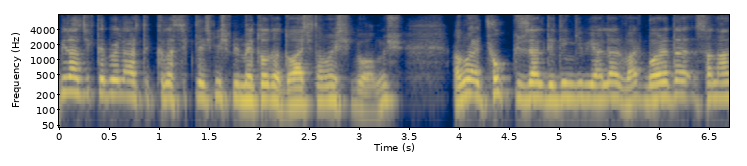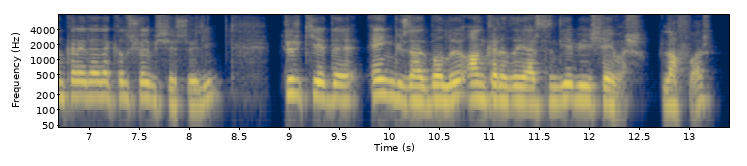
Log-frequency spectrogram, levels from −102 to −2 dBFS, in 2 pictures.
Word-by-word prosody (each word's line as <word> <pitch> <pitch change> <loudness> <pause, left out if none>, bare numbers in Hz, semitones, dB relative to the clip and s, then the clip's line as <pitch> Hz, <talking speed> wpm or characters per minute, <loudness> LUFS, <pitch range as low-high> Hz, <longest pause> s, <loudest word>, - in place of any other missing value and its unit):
birazcık 215 -1 -1
da, 205 -1 +1
böyle, 200 -1 +2
artık 180 -2 -5
klasikleşmiş 170 +1 -4
bir - - 0
metoda 160 0 +1
doğaçlamış 140 +2 0
gibi 125 -3 -10
olmuş. 135 +11 -7 0.5
Ama 190 -4 +3
çok 210 +5 +1
güzel 170 -1 +1
dediğin 165 +1 0
gibi 165 0 -5
yerler 165 +2 +1
var. 150 +2 -4
Bu 160 - +3
arada 180 +1 +1
sana 175 +5 -4
Ankara'yla 180 +1 +1
alakalı 180 -1 -2
şöyle 175 0 -1
bir - - -8
şey 135 -4 -6
söyleyeyim. 150 +9 -5 0.6
"Türkiye'de 180 -5 +1
en 195 -1 +4
güzel 155 -3 +1
balığı 160 +4 +5
Ankara'da 165 -3 +3
yersin." 145 0 0
diye 165 +1 +2
bir 155 -1 +1
şey 140 -4 +1
var, 100 - -13 0.2
laf - - -2
var. 155 +1 -9
165 Hz, 170 wpm, -23 LUFS, 150-180 Hz, 0.6 s, balığı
